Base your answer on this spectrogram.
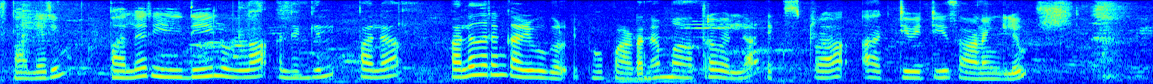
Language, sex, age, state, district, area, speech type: Malayalam, female, 30-45, Kerala, Pathanamthitta, rural, spontaneous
